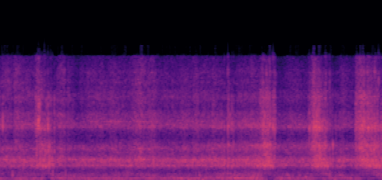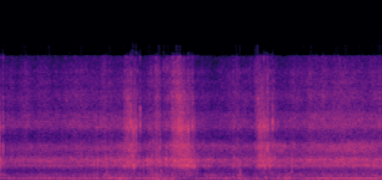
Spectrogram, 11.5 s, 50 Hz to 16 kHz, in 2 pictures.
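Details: 2007 Yamaha VX Cruiser jet ski on choppy Lake Michigan after new spark plugs replaced mis-gapped old plugs: steady, even engine drone holding one pitch under heavy wind and water noise, no surging or dropouts; healthy.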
